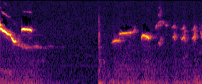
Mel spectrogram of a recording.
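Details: Kacer, or Oriental magpie-robin, in a lure recording meant to prompt quiet birds to reply: a faint descending whistle and a short note, silence, then soft rising whistles and a string of brief chirps.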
